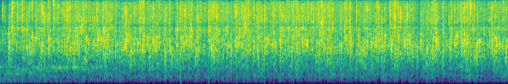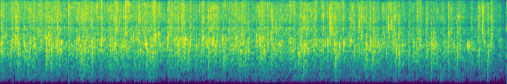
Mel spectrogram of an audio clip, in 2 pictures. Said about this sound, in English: Talk about how some people maybe don't understand all the clapping, but it's like it's got to go somewhere.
